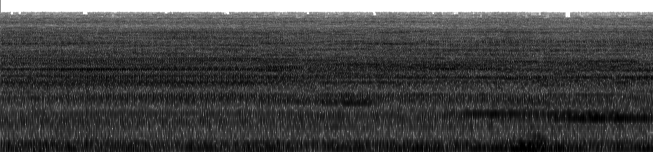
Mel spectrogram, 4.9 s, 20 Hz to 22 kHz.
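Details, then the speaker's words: Audi A4 A/C system after compressor install: vacuum pump applied to the manifold with the low side opened; steady even hum whose pitch shifts as it starts pulling negative, running normally with no knocking or strain; everything working as it should. "and you hear the the pump just changed pitch now it's actually sucking into the neck negative there so that's good everything's working as it should"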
